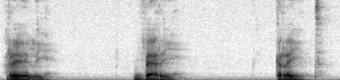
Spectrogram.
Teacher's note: the r sound may be replaced with a voice tap in some accents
